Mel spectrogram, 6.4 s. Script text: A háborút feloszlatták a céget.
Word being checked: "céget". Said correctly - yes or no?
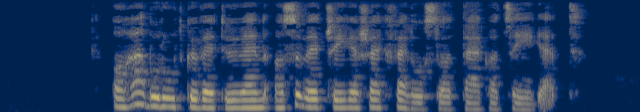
yes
